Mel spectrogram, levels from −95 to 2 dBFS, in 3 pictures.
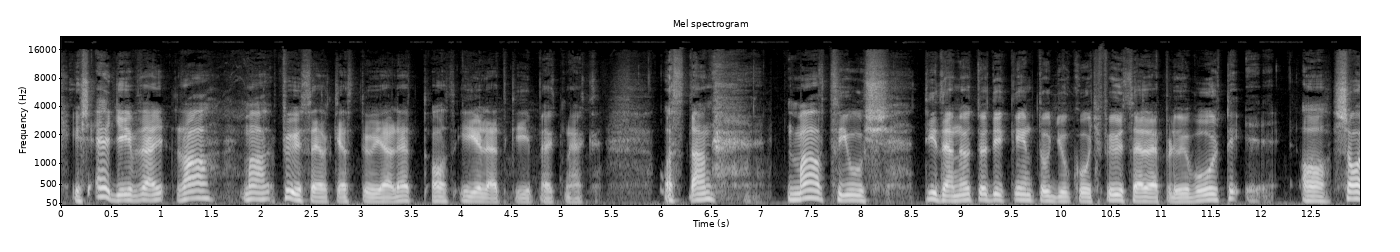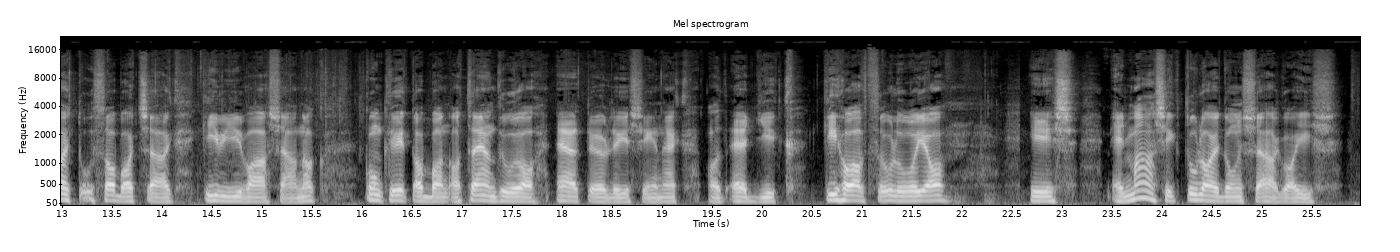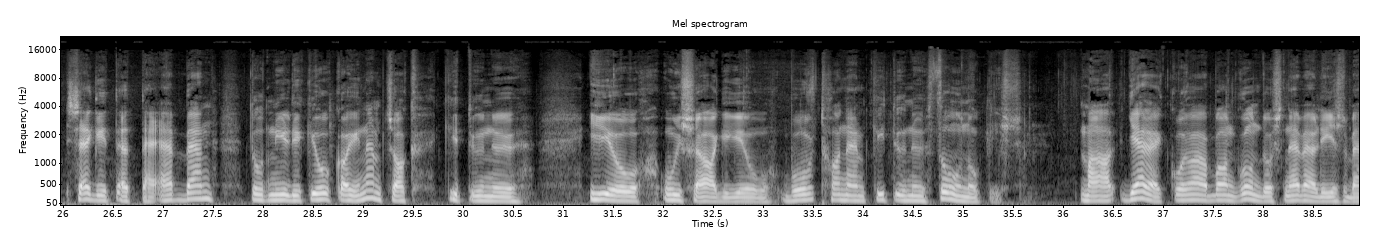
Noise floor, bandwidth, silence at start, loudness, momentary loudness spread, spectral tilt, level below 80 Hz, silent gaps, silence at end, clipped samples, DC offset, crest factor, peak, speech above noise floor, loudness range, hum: -51 dBFS; 16 kHz; 0 s; -16 LUFS; 10 LU; -5.5 dB/octave; -46 dBFS; none; 0 s; under 0.1%; under 0.1%; 16 dB; 0 dBFS; 35 dB; 3 LU; none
